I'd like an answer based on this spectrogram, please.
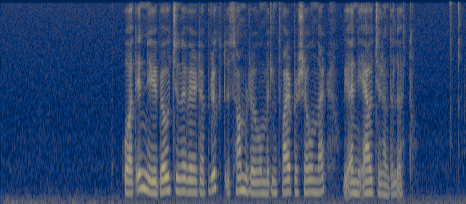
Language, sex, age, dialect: Faroese, female, 36-60, Vágar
